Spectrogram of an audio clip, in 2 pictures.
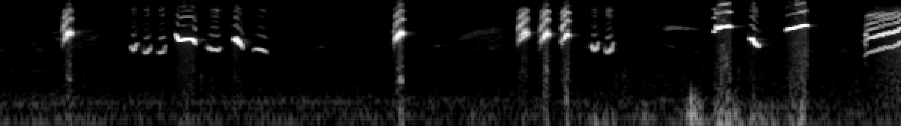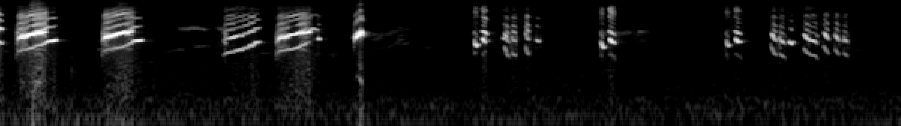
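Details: Oriental magpie-robin (kacer) song used as a lure to get other magpie-robins singing; sharp high chips, rapid trills and buzzy rising sweeps delivered in quick bursts with brief silences.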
